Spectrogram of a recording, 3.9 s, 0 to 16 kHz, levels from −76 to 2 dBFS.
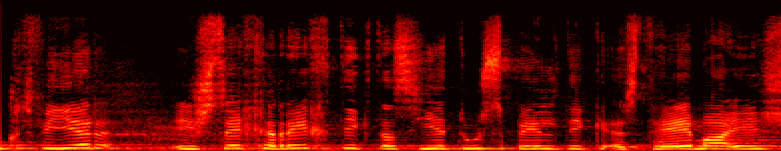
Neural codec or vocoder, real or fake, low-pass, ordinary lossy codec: vocoder, 44.1 kHz, 128 mel bands every 512 samples, BigVGAN v2; fake; 14.4 kHz; none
